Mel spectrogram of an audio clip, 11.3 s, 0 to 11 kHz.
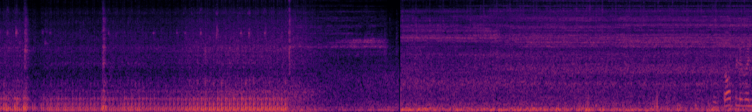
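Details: Mercedes W123, swapped 2.3 engine, K-Jetronic: when hot it won't rev, barely responds to throttle, backfires, lacks power; warm engine runs unevenly, sags and drops out midway, then picks up roughly. Cause suspected, not confirmed.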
